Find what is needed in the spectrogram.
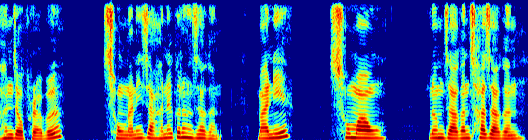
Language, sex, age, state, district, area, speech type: Bodo, female, 45-60, Assam, Chirang, rural, spontaneous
